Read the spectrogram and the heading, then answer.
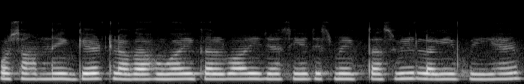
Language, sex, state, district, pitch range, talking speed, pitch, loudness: Hindi, female, Chhattisgarh, Sukma, 245-255 Hz, 170 wpm, 250 Hz, -14 LUFS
